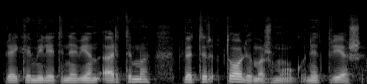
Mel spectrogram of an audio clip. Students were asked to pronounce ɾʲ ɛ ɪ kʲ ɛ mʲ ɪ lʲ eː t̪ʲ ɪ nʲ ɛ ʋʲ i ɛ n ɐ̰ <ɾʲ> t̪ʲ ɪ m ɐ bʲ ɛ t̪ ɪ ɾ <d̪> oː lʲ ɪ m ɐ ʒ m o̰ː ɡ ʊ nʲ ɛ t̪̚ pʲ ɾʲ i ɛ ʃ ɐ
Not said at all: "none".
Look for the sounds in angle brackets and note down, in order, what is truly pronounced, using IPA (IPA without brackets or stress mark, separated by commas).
ɾʲ, t̪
